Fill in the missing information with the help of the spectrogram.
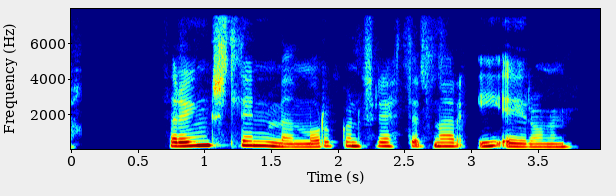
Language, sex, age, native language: Icelandic, female, 30-39, Icelandic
